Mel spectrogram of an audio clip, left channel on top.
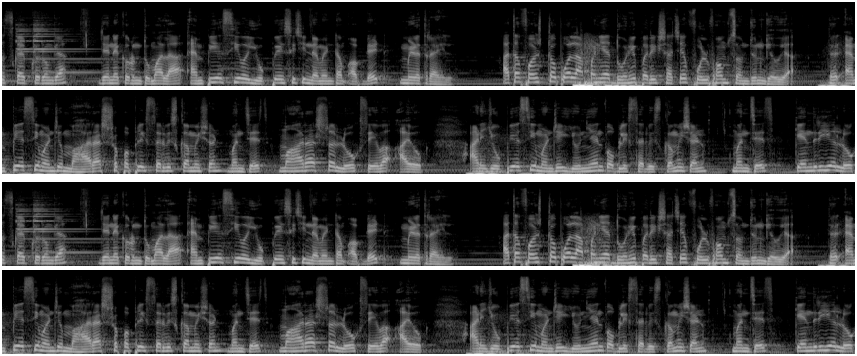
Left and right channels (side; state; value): both; normal; correlation 0.17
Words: करून घ्या, जेणेकरून तुम्हाला MPSC व UPSC ची नवीन टर्म अपडेट मिळत राहील। आता फर्स्ट ऑफ ऑल आपण या दोन्ही परीक्षाचे फुल फॉर्म समजून घेऊया। तर MPSC म्हणजे महाराष्ट्र पब्लिक सर्व्हिस कमिशन म्हणजेच महाराष्ट्र लोक सेवा आयोग आणि UPSC म्हणजे युनियन पब्लिक सर्व्हिस कमिशन म्हणजेच केंद्रीय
